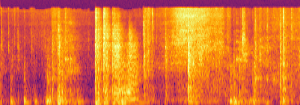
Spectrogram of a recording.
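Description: Handling noise of cables being plugged into a desktop computer: scattered clicks and knocks, with a stretch of rustling about two to four seconds in.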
